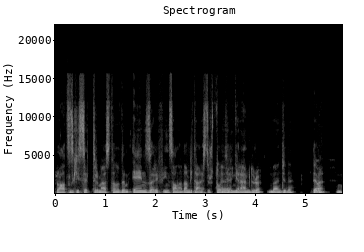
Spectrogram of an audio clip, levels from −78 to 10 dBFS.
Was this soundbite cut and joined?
no; 0 cuts

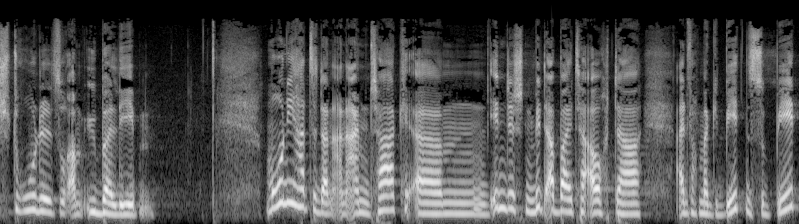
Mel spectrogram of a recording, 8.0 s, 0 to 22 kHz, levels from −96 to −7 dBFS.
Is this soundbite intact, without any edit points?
no; 1 cut; at 4.9 s

